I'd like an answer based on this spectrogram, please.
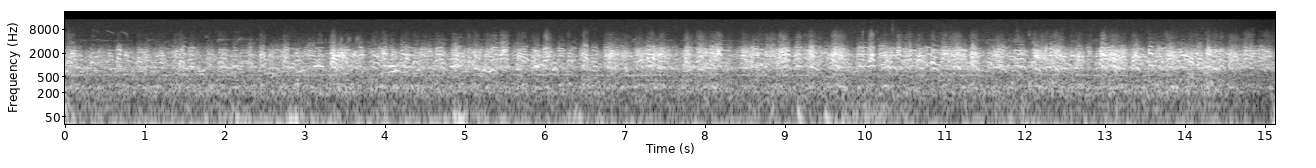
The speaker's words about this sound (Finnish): Kaiken taustalla soi valkoposkihanhien nenäsointinen, napakka haukahtelu. Niitä on pellolla tuhansit.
